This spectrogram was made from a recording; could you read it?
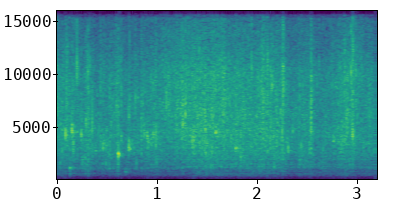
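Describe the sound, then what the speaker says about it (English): Onions sautéing in hot oil for a Cameroonian chicken DG, giving a loud, continuous crackling hiss with scattered pops, close up and alone. "Onions into hot oil,"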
